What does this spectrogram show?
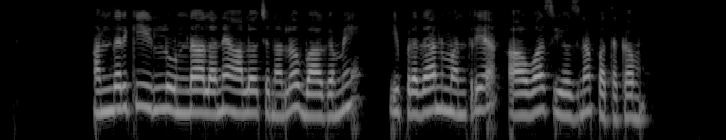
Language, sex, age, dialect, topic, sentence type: Telugu, female, 18-24, Southern, banking, statement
